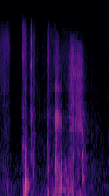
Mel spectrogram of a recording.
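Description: A cardboard shipping case being handled and lifted off a table: one dull knock about half a second in, then a soft scrape and rustle of cardboard.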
